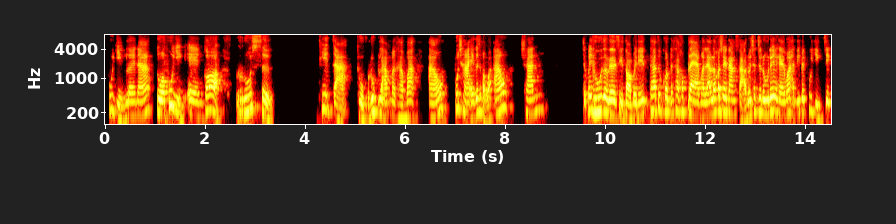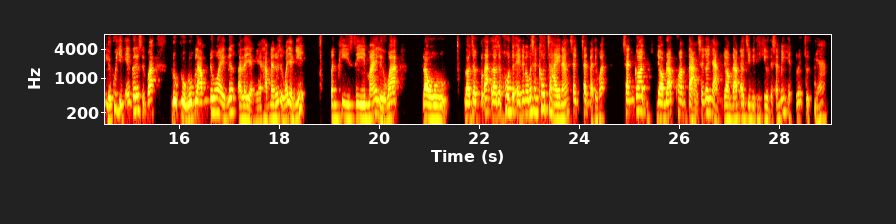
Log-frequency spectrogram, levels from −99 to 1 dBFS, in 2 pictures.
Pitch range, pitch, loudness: 150-210 Hz, 170 Hz, -20 LUFS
